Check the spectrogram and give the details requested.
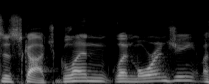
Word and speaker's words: Glenmorangie: I always mispronounce it. It's a Scotch. Glenmorangie. Am I saying it right? Yeah. All right, Glenmorangie.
